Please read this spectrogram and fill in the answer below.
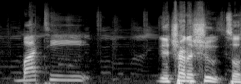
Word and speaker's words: Bati: No, he said it's baddie time. Yeah, but it's Bati.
